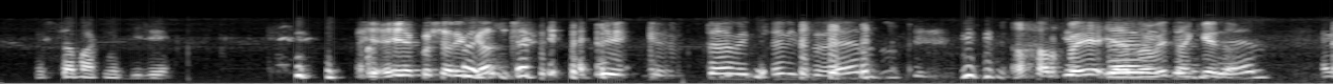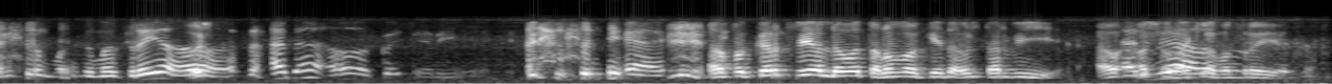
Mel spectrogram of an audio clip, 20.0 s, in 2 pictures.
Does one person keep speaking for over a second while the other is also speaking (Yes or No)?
Yes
